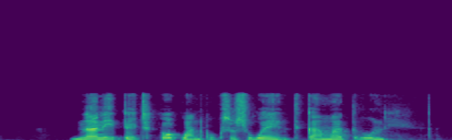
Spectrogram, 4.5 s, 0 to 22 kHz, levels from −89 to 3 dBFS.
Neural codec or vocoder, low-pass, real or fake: codec, 24 kHz, 1 kbps, SNAC; 7.2 kHz; fake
